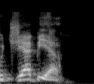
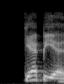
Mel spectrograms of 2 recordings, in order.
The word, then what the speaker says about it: Gebbia: Joe Gebbia, who people thought he's with a G. Gebbia is how people have pronounced it, but it's actually Gebbia.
